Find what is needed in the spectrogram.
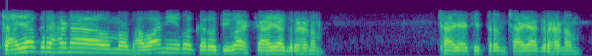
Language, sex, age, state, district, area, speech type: Sanskrit, male, 30-45, Karnataka, Shimoga, urban, conversation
